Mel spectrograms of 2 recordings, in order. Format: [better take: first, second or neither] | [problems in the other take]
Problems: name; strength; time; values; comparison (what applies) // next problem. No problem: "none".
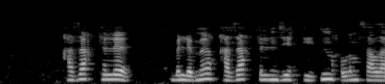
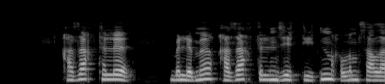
second | noise reduction (classical method Wiener filter)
